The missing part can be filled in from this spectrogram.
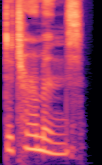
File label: "determines", us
